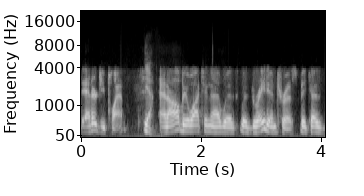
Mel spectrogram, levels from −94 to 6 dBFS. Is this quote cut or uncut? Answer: uncut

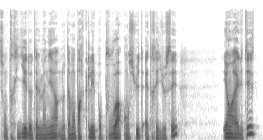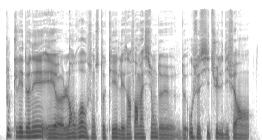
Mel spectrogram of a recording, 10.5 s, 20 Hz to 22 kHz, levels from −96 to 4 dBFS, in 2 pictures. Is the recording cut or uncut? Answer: uncut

